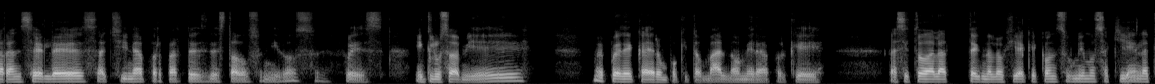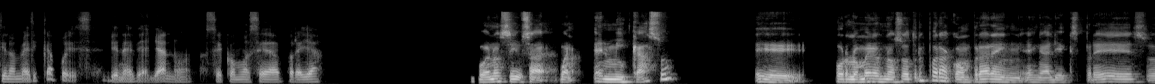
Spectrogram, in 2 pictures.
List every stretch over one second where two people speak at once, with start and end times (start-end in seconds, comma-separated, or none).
none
